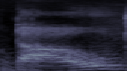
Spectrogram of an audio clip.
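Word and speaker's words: doubt: अब देखो डाउट में बी साइलेंट है।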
